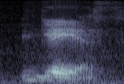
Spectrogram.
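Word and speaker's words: Gaeth: Gaith. Gaith. Would you spell that for me?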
